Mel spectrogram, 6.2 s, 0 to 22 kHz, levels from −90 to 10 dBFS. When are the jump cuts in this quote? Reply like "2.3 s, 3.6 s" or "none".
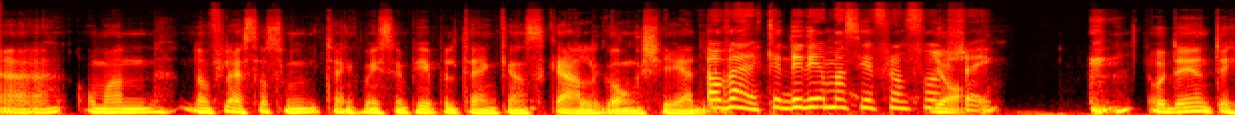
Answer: none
